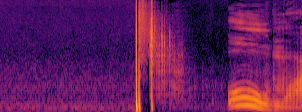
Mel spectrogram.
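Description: A stone is set down on concrete with a knock.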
